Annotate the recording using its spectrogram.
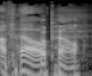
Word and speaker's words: Appel: Because Bruce Springsteen needed a producer, so he goes, and this guy, Mike Appel. Said, it rhymes with lapel.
